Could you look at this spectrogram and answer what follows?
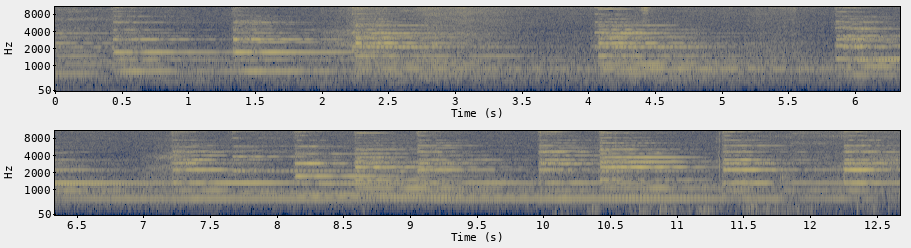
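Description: Large church bells at St. Michael's Golden-Domed Monastery in Ukraine ring near the bell tower, sounding repeated strikes whose bright, sustained metallic tones overlap and linger, loud and close throughout.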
